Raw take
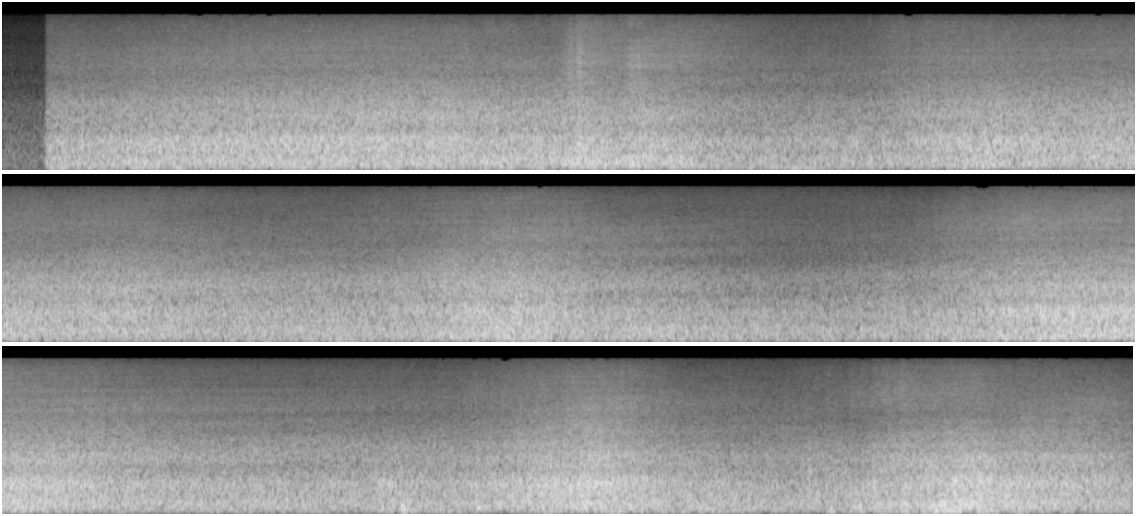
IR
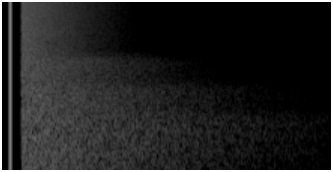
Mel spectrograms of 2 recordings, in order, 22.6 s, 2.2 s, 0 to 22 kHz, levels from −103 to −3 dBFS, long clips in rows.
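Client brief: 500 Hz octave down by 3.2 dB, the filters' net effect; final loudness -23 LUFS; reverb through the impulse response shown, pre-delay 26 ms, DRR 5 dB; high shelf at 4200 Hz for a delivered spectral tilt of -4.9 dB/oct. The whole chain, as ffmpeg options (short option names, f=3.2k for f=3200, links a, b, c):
-filter_complex "[0:a]equalizer=f=500:t=o:g=-4,highshelf=f=4.2k:g=-8,asplit=2[a][b];[1:a]atrim=start_sample=2205,adelay=26[c];[b][c]afir=irnorm=-1:irlink=0,volume=-3dB[d];[a][d]amix=inputs=2:normalize=0,volume=-3dB"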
